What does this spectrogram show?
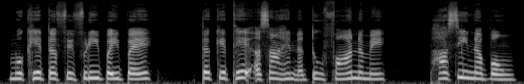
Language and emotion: Sindhi, fearful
